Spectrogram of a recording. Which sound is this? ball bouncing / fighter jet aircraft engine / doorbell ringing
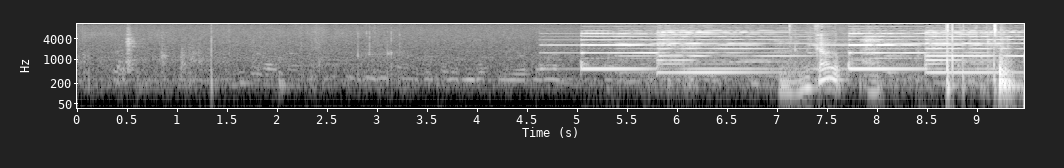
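doorbell ringing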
